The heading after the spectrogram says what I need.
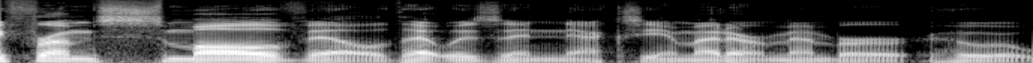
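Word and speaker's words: NXIVM: really famous people in Nexium too it it's spelled NX I VM by the by NX I VM it's pronounced Nexium so anyways um the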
